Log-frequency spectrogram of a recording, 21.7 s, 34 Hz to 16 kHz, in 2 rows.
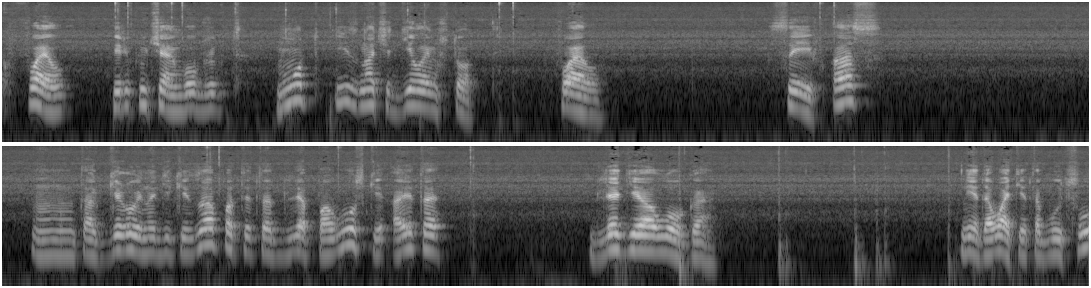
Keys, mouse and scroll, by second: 1.1-1.9 drag, 2.4-2.8 middle drag, 3.3-4.1 shift+middle drag, 5.0-8.9 drag.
